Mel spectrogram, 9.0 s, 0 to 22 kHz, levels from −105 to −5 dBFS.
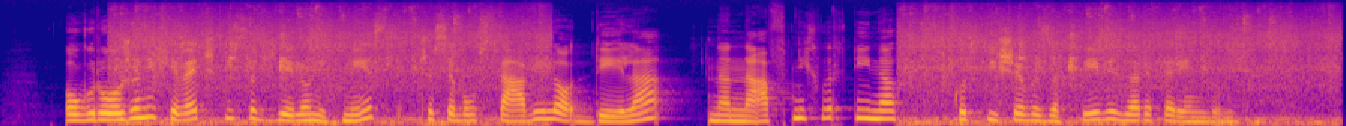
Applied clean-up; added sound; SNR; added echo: none; Drip / Rain; 10 dB; none.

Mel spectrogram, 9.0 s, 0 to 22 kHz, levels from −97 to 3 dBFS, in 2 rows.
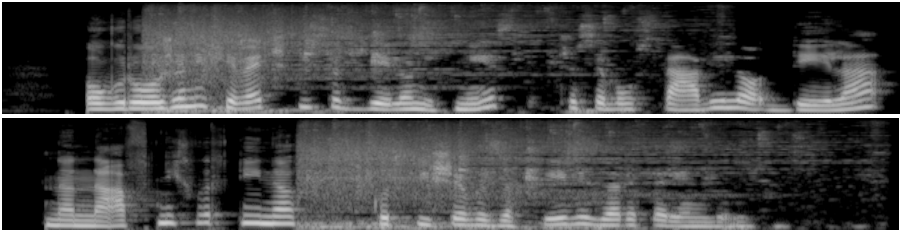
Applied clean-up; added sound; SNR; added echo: classical method Wiener filter.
